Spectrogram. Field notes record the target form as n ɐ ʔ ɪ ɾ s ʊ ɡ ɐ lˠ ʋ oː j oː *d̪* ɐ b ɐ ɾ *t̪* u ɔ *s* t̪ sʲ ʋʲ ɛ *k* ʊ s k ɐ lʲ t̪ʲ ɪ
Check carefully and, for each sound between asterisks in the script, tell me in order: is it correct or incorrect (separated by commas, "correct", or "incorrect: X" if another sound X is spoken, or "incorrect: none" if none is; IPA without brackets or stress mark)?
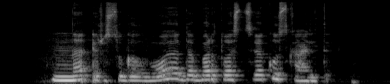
correct, correct, correct, correct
